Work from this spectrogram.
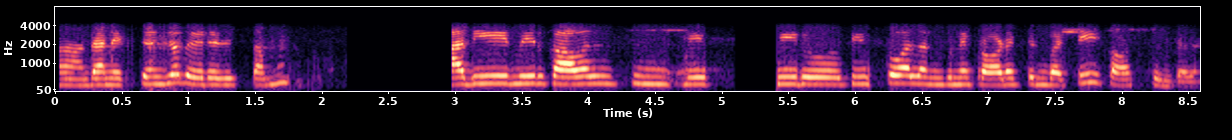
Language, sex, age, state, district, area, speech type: Telugu, female, 18-30, Andhra Pradesh, Sri Satya Sai, urban, conversation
